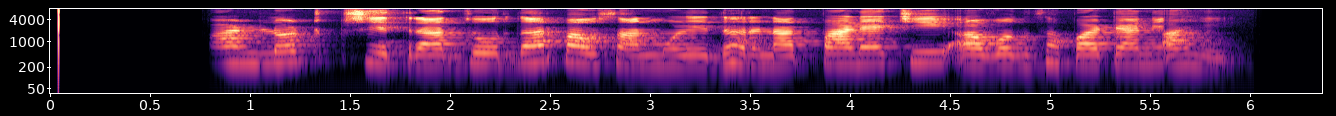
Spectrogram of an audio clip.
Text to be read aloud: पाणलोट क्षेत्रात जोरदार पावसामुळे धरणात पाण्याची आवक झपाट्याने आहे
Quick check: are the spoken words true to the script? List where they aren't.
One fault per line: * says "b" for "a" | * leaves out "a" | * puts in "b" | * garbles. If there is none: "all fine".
all fine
